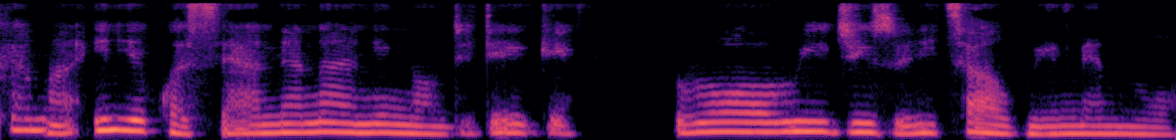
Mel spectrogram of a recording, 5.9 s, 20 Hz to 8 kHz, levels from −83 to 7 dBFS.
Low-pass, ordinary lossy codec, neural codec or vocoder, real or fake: none; none; codec, 16 kHz, 1.1 kbps, Voila-Tokenizer; fake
